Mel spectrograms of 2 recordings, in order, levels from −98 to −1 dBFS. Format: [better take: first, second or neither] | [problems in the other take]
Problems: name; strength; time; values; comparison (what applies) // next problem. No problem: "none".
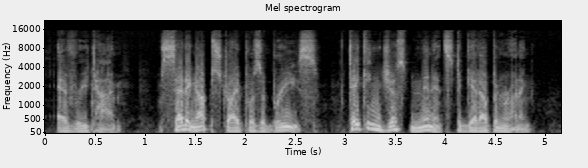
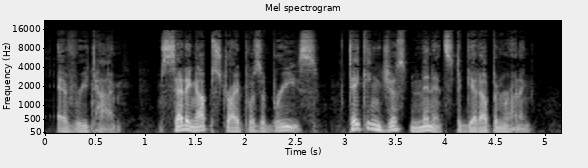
second | distortion; slight; 10 dB below the speech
